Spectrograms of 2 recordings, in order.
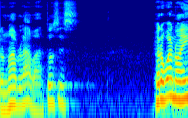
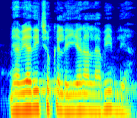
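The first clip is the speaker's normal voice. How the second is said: usual speaking voice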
